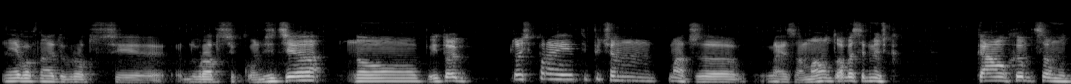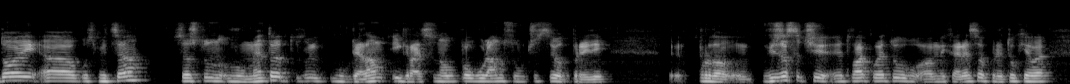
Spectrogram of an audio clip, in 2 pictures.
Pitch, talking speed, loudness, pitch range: 145 Hz, 135 wpm, -24 LUFS, 130-170 Hz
